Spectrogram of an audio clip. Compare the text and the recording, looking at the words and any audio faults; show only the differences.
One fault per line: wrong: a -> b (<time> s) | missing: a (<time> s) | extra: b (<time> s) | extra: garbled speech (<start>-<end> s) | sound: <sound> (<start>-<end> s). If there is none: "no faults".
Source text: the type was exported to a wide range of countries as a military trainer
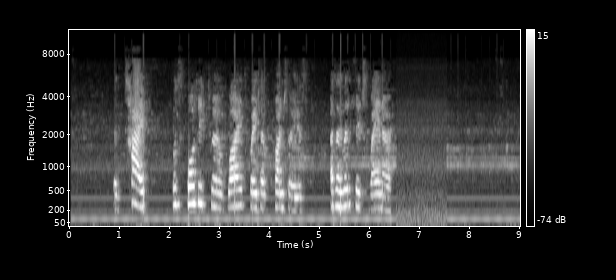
no faults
